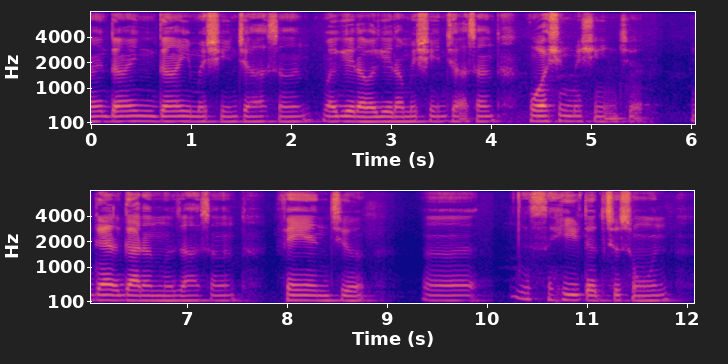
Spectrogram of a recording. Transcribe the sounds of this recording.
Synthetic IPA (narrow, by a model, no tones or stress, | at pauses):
d̪ɐːd̪ə̃ːĩmɐʃiːnt͡ʃʰiasaːnʋɐɡeːɾaʋɐɡeːɾamɐʃiːnt͡ʃʰia̰saːnʋaːʃĩŋɡmɐʃiːnt͡ʃʰḭ | ɡɾɡɐɾɐnmɐzaːsaːn | feːnt͡ʃʰi | ɦiːʈɐɾt͡ʃʰisuːn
